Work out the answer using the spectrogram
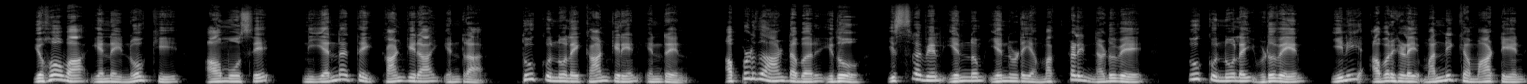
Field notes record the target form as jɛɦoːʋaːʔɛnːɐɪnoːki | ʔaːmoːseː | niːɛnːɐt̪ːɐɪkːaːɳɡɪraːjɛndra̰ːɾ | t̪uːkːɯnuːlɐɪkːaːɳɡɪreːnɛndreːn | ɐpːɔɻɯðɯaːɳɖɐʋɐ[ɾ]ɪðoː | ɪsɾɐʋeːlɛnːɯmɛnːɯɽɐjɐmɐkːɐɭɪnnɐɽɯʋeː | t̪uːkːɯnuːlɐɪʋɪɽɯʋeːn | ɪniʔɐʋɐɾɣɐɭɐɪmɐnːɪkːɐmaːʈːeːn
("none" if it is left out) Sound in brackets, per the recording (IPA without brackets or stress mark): ɾ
